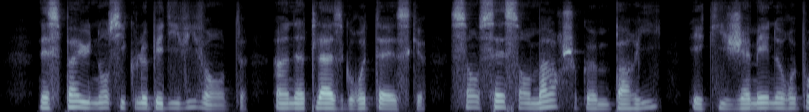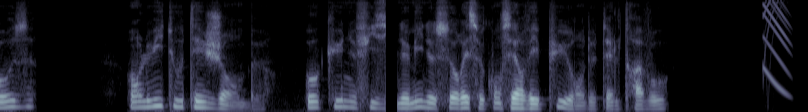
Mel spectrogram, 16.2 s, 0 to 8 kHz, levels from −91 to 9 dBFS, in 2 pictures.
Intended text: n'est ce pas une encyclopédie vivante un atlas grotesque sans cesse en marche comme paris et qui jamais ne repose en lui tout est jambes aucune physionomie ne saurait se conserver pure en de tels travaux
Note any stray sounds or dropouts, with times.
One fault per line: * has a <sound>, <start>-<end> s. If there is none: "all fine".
* has a dropout, 12.0-12.1 s
* has a chirp, 15.7-16.0 s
